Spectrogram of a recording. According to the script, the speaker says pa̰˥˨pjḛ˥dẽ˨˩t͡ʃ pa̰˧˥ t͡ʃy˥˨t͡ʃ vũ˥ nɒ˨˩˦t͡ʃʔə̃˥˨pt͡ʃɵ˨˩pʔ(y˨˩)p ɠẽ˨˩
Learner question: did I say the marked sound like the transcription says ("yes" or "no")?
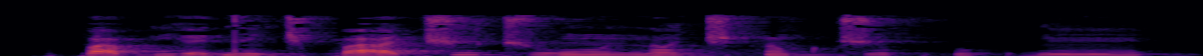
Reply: no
